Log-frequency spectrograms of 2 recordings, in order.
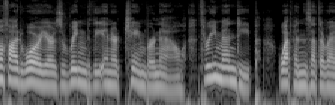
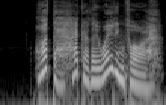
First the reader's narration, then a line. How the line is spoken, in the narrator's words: the flying squirrel said breathlessly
